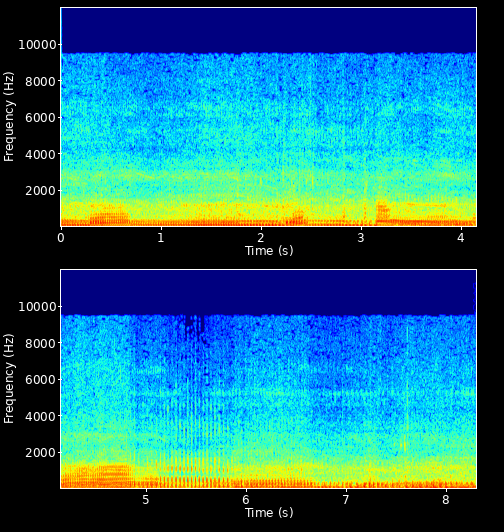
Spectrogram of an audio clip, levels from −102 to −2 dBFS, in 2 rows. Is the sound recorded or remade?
recorded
